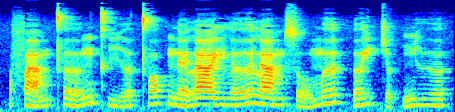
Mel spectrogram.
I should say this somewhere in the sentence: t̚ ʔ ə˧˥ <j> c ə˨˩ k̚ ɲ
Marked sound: correct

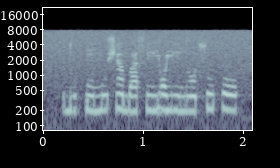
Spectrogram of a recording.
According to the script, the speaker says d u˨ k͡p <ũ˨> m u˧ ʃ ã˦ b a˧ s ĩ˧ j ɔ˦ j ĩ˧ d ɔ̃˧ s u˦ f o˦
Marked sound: correct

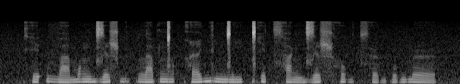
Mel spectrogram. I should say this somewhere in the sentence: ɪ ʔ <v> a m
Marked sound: correct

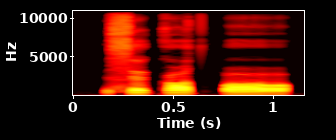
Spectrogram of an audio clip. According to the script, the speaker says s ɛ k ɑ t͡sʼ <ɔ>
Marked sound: incorrect: ɑ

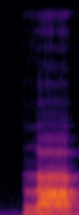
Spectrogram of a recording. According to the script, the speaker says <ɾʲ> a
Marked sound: incorrect: r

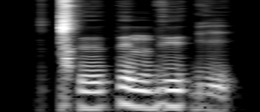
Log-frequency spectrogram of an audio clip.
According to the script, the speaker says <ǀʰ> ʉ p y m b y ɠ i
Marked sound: correct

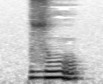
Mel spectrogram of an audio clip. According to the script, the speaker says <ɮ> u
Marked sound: incorrect: z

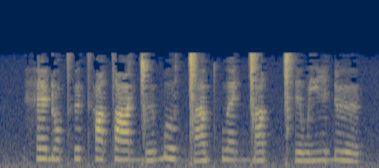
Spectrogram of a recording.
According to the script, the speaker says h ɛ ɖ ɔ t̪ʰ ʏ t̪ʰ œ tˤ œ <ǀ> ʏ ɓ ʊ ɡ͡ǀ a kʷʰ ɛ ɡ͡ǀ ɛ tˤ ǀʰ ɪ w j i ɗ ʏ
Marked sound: incorrect: ɡ͡ǀ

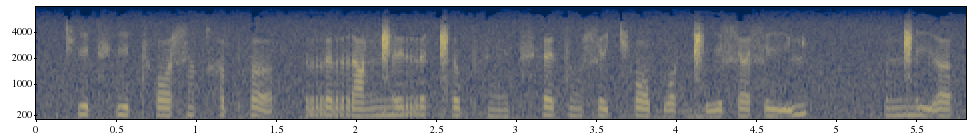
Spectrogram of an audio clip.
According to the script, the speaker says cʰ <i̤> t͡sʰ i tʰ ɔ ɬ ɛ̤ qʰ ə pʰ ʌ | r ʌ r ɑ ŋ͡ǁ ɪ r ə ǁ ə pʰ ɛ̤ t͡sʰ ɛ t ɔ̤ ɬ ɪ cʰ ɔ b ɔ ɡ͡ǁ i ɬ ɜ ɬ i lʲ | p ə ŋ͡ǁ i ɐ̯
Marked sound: incorrect: i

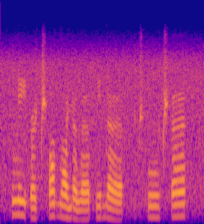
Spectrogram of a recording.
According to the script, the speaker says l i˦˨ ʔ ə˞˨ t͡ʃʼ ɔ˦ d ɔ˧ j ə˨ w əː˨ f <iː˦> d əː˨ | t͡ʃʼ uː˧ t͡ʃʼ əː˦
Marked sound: incorrect: i˦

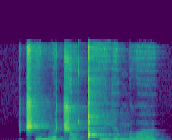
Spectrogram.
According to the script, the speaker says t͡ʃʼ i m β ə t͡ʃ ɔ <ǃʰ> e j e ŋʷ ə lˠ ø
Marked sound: correct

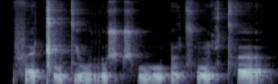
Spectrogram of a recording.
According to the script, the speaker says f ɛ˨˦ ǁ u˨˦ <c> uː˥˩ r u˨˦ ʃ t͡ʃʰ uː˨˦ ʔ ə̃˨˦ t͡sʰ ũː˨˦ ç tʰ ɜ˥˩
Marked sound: incorrect: tʲ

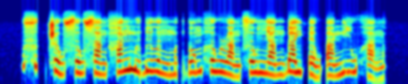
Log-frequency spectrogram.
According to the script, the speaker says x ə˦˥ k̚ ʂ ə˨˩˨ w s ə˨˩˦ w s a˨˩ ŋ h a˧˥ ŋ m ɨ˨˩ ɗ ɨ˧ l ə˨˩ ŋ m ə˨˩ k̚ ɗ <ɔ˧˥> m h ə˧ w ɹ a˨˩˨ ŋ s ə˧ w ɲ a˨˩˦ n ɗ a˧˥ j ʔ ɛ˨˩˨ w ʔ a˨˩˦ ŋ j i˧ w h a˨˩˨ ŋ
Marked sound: correct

